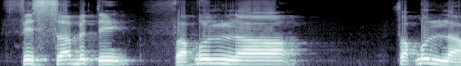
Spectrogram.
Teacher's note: فقلنا قاف کو پر پڑھیں گے، قاف حروف مستعلیہ میں سے ہے۔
